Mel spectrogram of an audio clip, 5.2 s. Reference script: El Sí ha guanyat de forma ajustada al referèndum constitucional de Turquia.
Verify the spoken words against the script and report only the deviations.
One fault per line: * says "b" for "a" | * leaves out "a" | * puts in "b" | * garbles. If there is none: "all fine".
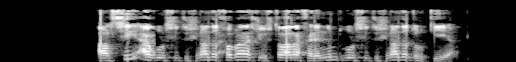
* says "constitucional" for "guanyat"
